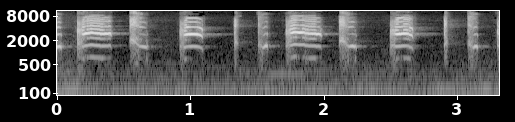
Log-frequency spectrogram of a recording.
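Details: A pet parrot in a domestic setting gives loud, raspy squawks alternating with short higher chips, about six outbursts in a few seconds, with a faint hum underneath.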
